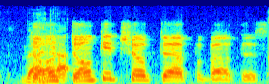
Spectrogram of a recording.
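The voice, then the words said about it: Impression of Coach Leach. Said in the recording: “my best Coach Leach impression”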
